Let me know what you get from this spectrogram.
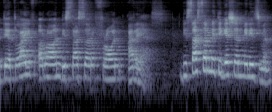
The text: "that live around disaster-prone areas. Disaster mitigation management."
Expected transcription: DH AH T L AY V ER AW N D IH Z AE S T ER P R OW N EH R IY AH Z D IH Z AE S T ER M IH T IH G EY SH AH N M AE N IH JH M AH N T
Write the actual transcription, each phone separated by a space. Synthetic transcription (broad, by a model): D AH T L AY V ER AW N D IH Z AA S T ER F R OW N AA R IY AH S D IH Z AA S T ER M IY T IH G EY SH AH N M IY N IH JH M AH N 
